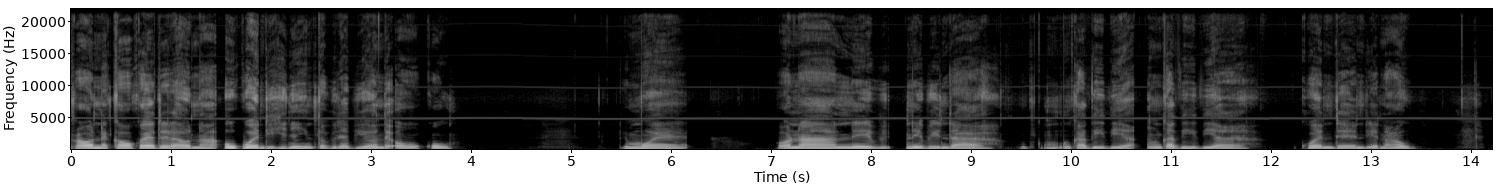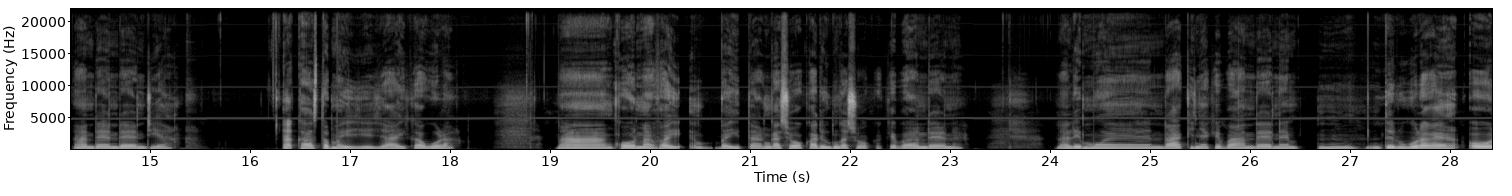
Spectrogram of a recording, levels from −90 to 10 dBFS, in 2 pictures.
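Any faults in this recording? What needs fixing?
A faint high whistle, wandering between about 4.81 and 4.96 kHz and sitting roughly 40 dB below the speech, runs through the whole recording. It is switching supply whistle: a nearby switching power supply is cycling at an audible rate, and its pitch shifts slightly as its load changes. To prevent it, power the recording chain from a linear or well-filtered supply and keep switching adapters away from the microphone, preamp and their cables.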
